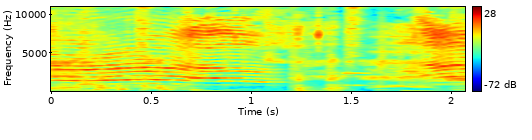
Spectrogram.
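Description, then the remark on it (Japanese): A cat meows several times in quick succession, each call drawn out and wavering, fairly loud, with low thumping noises underneath. “お母さんが恋しいんでしょうね ちょっとね今はしゃいでてすみません”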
